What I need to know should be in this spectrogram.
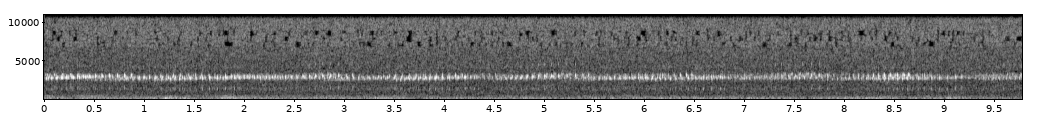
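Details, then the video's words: Crickets at night in a Japanese Zen rock garden with a koi pond: a high, steady pulsed trill in bursts of about a second, running almost without pause, over a constant low rumbling background. "Cricket Sounds"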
